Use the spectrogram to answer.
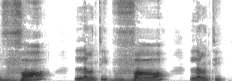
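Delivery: "volante" with a long vooo, pause, then lante; syllable by syllable. Shown as a demonstration. Teacher introduces the last drawing's word, slow drawn-out syllables. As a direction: stretch the first syllable of "volante".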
